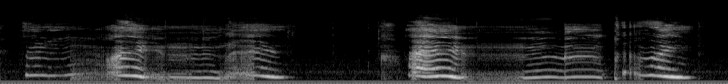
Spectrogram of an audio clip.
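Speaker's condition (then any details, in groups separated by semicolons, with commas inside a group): Cerebral palsy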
